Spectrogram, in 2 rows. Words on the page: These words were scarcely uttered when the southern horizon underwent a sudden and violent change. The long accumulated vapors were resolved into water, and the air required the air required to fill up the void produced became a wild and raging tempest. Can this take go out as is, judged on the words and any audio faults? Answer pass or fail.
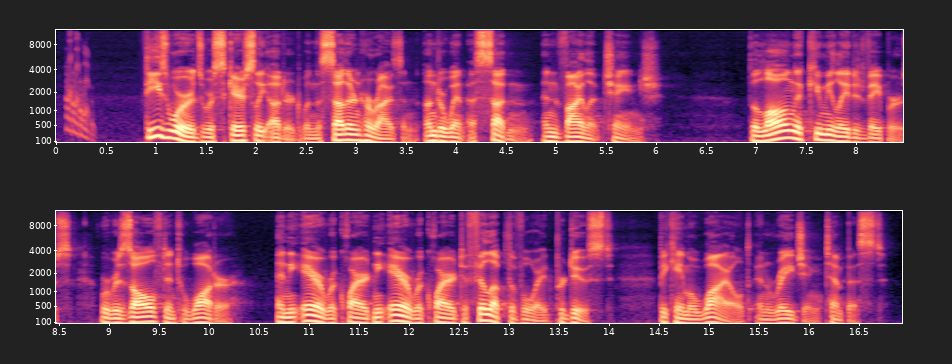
fail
